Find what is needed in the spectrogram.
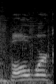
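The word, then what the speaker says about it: Bulwark: we do have the bu workk of light you don't pronounce the a which is weird to me the English language is stupid uh Divine Shield also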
